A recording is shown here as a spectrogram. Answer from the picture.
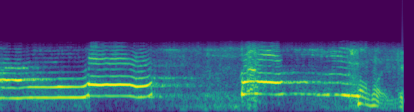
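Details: Kaiser, a German Shepherd dog, making funny noises: two drawn-out, wavering whine-like tones. The first steps up in pitch partway through, and the second starts loud and slides downward before cutting off.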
